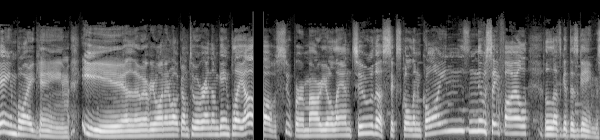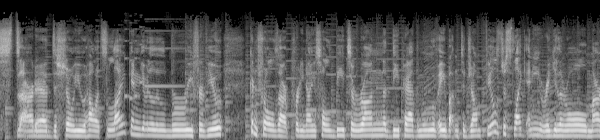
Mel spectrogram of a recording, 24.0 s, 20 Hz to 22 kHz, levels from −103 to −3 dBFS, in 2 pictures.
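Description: At 5.06 s there is a playback stall, likely from the player running out of data, so the sound cuts to silence for about 214 ms before resuming at 5.28 s.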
